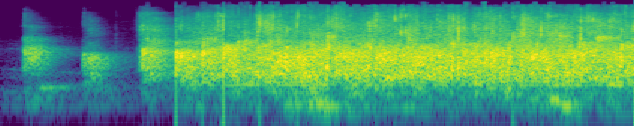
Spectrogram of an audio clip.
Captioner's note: audience applauding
